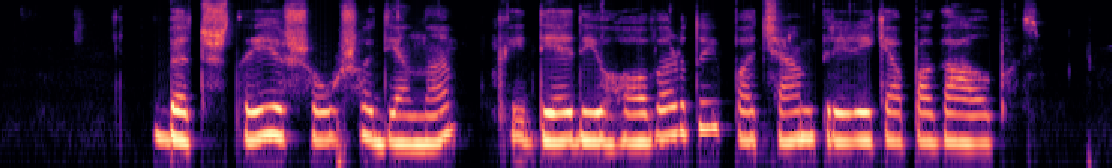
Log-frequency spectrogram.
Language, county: Lithuanian, Šiauliai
